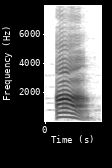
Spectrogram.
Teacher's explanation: সেই জন্যই একে বলা হয়েছে কি উচ্চ স্বরধ্বনি পরের ভাগে আ এই স্বরধ্বনির উচ্চারণের সময় জীভের অগ্রভাগ একেবারে নিম্নে অবস্থান করে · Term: নিম্ন স্বরধ্বনি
